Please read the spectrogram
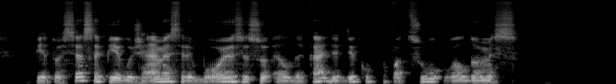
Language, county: Lithuanian, Kaunas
